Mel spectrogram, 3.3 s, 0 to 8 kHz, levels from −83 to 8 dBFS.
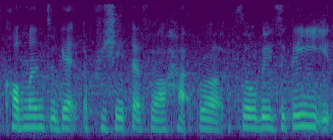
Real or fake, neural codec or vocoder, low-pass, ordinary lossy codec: fake; vocoder, 22.05 kHz, 80 mel bands, HiFi-GAN; 7.2 kHz; none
